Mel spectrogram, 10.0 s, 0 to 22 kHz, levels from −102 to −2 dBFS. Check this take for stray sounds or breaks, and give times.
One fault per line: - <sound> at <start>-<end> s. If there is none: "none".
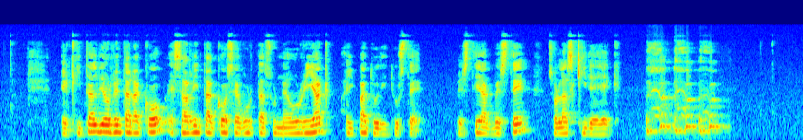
- cough at 8.1-9.2 s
